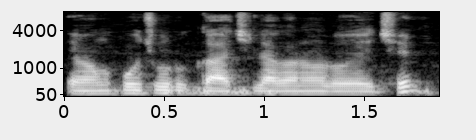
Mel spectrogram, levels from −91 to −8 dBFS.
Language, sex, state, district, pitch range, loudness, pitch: Bengali, male, West Bengal, Jhargram, 95-105 Hz, -17 LUFS, 100 Hz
